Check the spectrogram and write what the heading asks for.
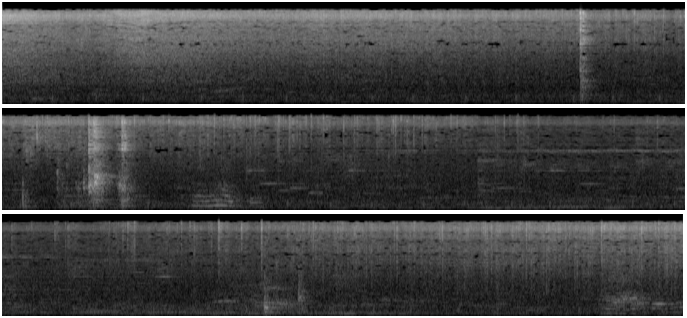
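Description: Dosa batter sizzling on a hot tawa as it is spread and left to cook. The hiss is strongest at the start and fades gradually over the first dozen seconds or so, with a few light clicks of a utensil against the pan about six, eight and sixteen seconds in.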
